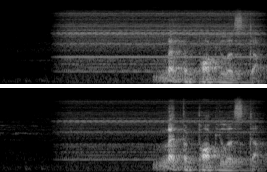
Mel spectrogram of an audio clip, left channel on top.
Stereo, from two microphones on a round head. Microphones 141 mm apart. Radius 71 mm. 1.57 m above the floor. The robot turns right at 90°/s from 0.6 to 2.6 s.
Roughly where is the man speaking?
Right.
